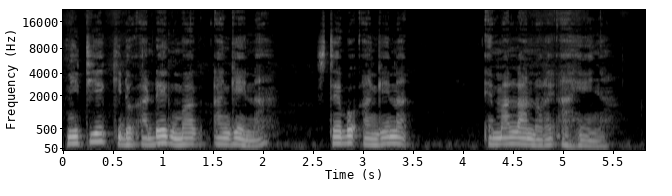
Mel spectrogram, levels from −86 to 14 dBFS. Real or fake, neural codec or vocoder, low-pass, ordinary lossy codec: real; none; none; none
